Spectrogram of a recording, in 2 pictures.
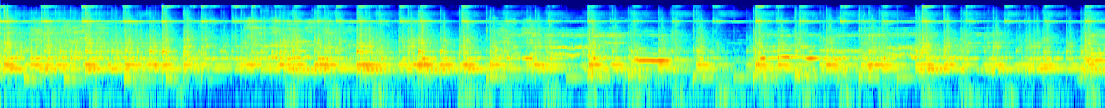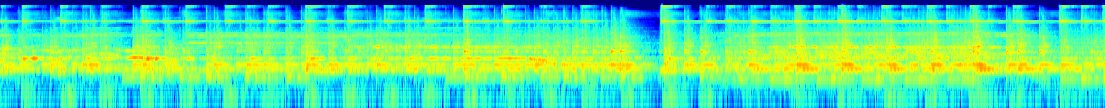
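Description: Yakshagana accompaniment music: a steady drone with a hand drum and small cymbals keeping a brisk rhythm, and a wavering melody line over it in the middle of the passage. The music breaks off for a moment near the end.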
